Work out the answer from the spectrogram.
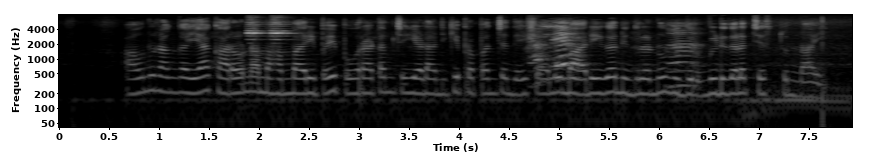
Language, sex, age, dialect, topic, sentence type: Telugu, female, 18-24, Telangana, banking, statement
